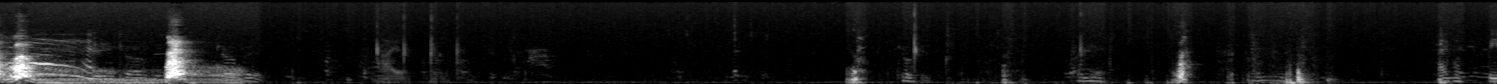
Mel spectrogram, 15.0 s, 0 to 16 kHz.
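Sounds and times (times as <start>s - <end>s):
puppy barking: 0.0s - 1.0s, 1.6s - 2.3s.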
